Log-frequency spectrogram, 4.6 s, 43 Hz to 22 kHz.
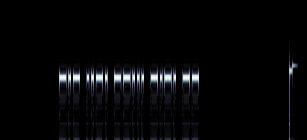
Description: Morse code, heard as a keyed tone, about 36 wpm, 700 Hz. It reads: KF7CM
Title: USA Call Signs - 5 Characters - 3x Character Spacing - 35wpm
